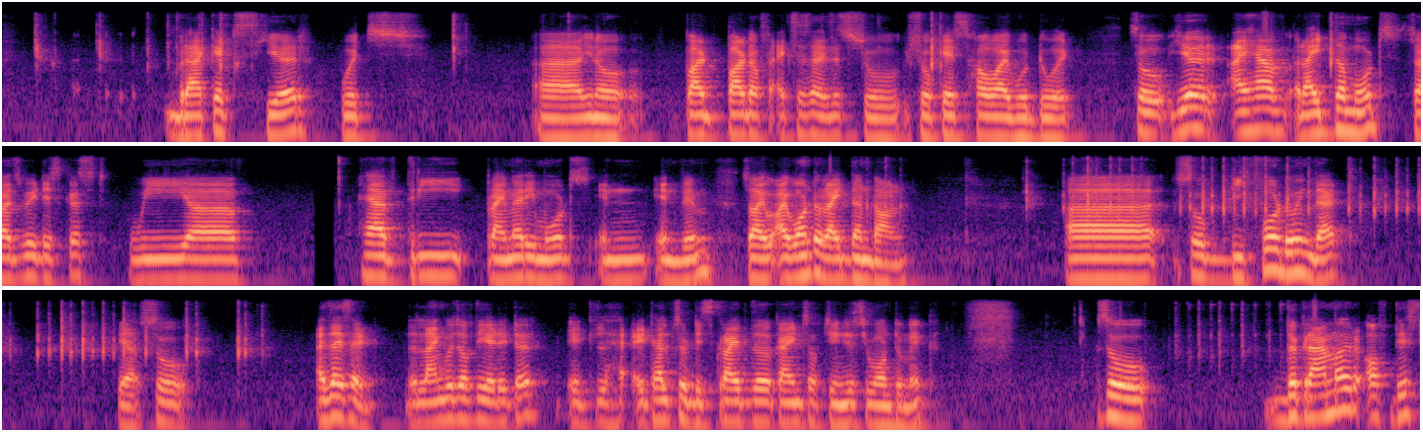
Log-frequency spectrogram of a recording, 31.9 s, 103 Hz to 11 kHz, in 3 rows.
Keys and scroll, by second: 1.1-1.5 typing, 3.3 Return, 3.6-6.8 typing, 9.8 w, 17.1 z, 18.4 ctrl+e, 18.4 typing, 18.6 ctrl+e, 29.9-30.6 typing.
